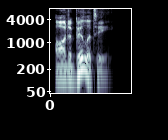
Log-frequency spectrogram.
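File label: "audibility", British English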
